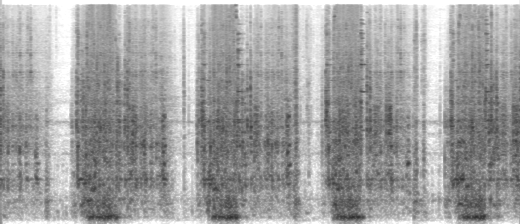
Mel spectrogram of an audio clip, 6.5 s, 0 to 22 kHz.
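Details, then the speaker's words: Polaris XLT snowmobile, 1,400 miles, pulled over by hand on cylinder one during a compression test with the throttle zip-tied wide open. Slow, labored pull strokes about every 1.5 seconds, each a long rough whoosh: very hard to pull over. Compression is runnable but below the roughly 125 expected. "THIS THING IS INSANELY HARD TO PULL OVER."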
